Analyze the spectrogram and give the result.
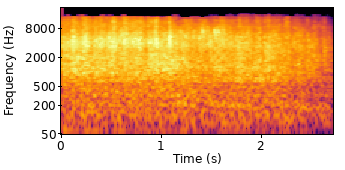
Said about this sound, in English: guys tearing out the bleachers over there.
